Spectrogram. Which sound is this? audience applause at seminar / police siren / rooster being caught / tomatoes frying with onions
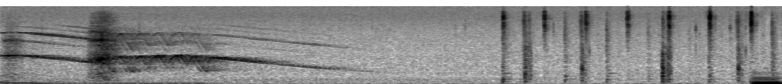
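police siren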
